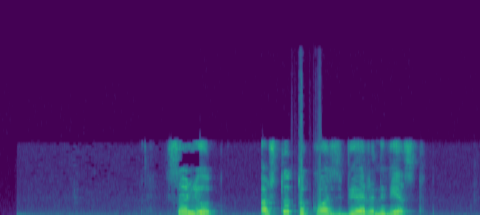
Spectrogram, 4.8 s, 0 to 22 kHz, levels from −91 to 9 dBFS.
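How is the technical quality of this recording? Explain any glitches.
Two glitches stand out: a low-quality opening that clears up suddenly, and a short burst of crackle just afterwards.

Adaptive stream starting at a low bitrate, from 0.0 to 2.0 s. The player opened on a lean version of the stream to start quickly, then switched up once the connection was measured. Until the switch, the speech sounds dull and smeared, which fits about 32 kbit/s AAC. Then it brightens abruptly, with no gap, which points to a step up to around 96 kbit/s, with the sound still stopping at 14 kHz.

Loose connector crackle, from 2.91 to 3.21 s. A worn or dirty contact in the signal path made and broke rapidly as it shifted, chopping the audio for about 0.3 s. It is heard as an irregular scratchy crackle laid over the speech.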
